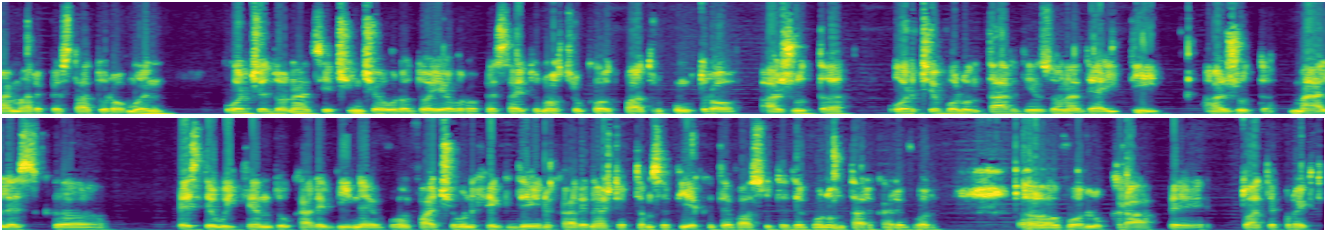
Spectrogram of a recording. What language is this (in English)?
Romanian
